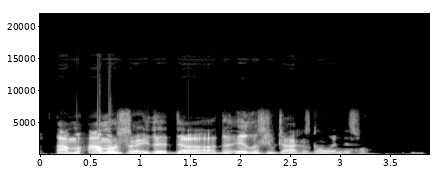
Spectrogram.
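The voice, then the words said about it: Impression of a college football coach. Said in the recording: “do an impersonation ... That's pretty good. ... the hardest guy in college football to do an impression of”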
